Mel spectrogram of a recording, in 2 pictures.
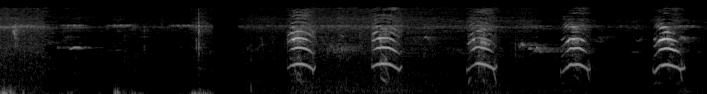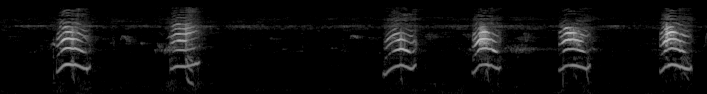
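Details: Kitten from a group of four meowing repeatedly, high, arched and tonal with rich harmonics, about once a second after a few low thumps at the start.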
